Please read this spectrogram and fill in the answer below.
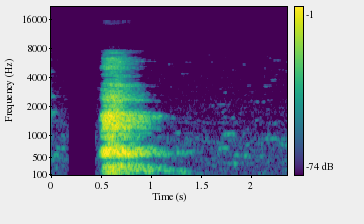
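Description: A man sighing once: a single breathy exhale about half a second in, strongest at its start and fading away within about half a second.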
